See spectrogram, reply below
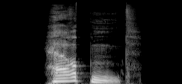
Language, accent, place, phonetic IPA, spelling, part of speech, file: German, Germany, Berlin, [ˈhɛʁtn̩t], härtend, verb, De-härtend.ogg
- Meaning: present participle of härten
